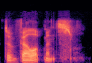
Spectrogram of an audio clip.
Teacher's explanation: the stress is on the second syllable here, developments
